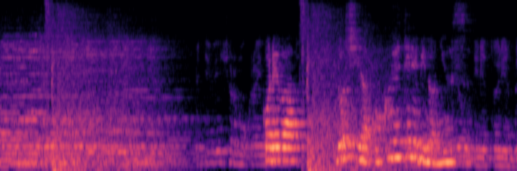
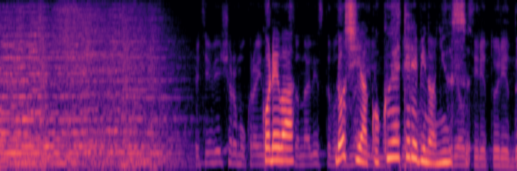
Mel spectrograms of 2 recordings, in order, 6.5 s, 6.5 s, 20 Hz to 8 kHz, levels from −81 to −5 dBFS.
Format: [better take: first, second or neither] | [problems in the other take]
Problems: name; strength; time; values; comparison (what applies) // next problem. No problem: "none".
second | background sound (Boom); 12 dB below the speech // room echo; dies away in 0.8 s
